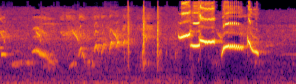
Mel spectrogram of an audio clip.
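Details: Forest-dwelling wild white-rumped shama giving loud, clear whistled phrases with sharp upslurred and downslurred notes near the end, after softer scattered bird notes over a steady rushing background.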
